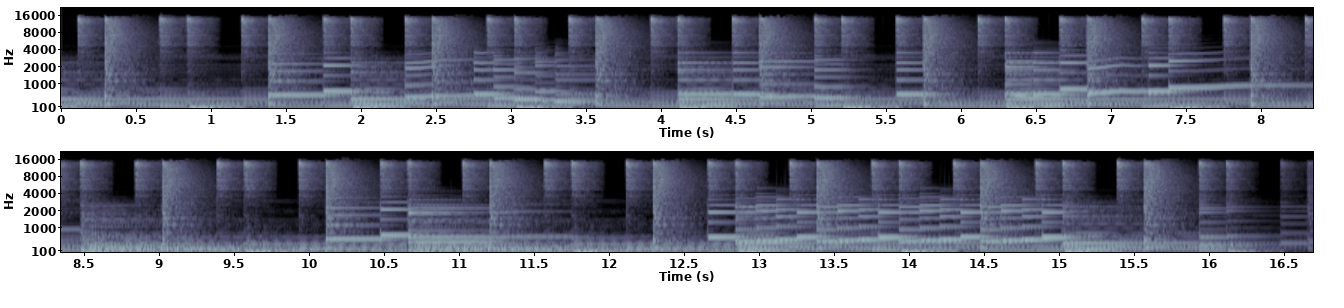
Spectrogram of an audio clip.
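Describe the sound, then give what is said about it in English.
A machine-generated twelve-bar blues solo, stitched together from randomly chosen one-bar licks, plays loud and continuous: a busy melodic line of quick, jumping notes over a steady backing accompaniment. “If you just tell the machine to do it at random, you end up with solos that sound like this.”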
